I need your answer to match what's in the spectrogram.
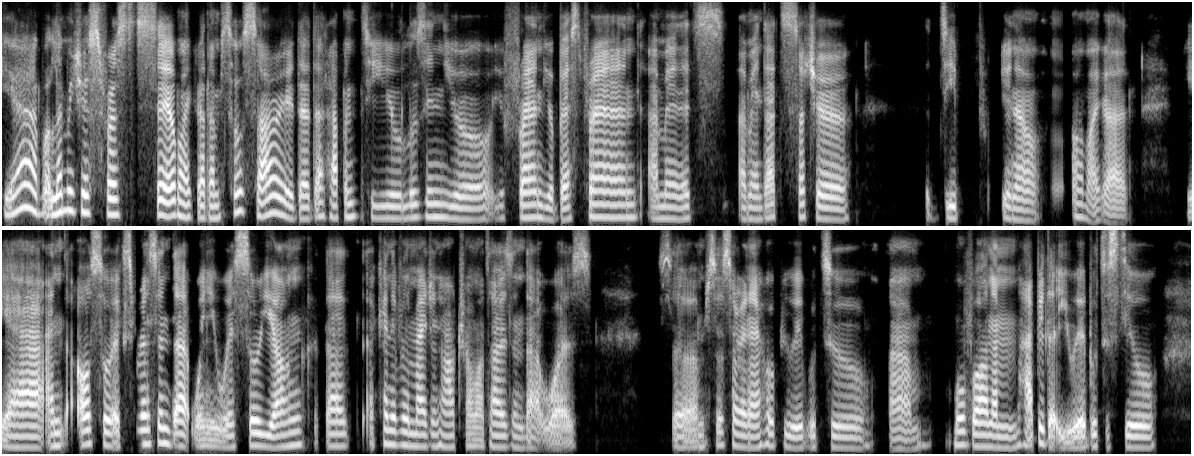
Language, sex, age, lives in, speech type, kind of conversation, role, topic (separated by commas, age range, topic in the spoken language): English, female, 40-44, United States, conversation, unstructured, none, Which past hobby have you picked back up, and what keeps it meaningful now?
